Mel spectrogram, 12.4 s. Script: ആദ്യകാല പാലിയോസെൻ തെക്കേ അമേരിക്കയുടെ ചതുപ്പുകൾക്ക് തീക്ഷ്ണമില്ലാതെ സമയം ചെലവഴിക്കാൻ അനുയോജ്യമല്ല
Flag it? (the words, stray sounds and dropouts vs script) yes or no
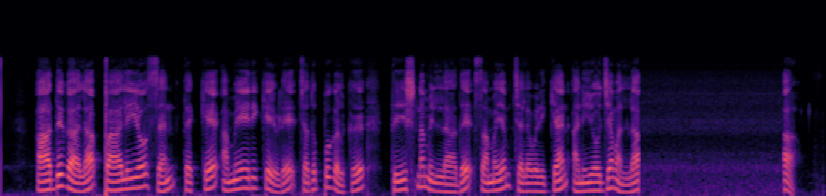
no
